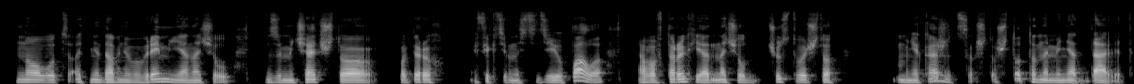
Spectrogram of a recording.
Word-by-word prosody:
но 110 -1 +2
вот 105 0 -2
от 115 -2 -5
недавнего 105 -2 +1
времени 120 +4 +2
я 95 -1 +1
начал 95 -2 -3 0.3
замечать, 100 +2 +1
что, 100 -2 +4 0.2
во-первых, 105 +2 +1 0.3
эффективность 95 -1 -7
идей 95 0 -1
упала, 90 +4 +2 0.3
а, 105 - +1
во-вторых, 110 +5 +2
я 100 -2 +4
начал 100 -2 -1
чувствовать, 125 -5 -1
что - - -1 0.5
мне 95 -2 -2
кажется, - - -3
что - - -9
что-то - - -2
на 105 -1 +1
меня 95 0 +1
давит. 90 - +2
100 Hz, 140 wpm, -25 LUFS, 95-110 Hz, 0.5 s, что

